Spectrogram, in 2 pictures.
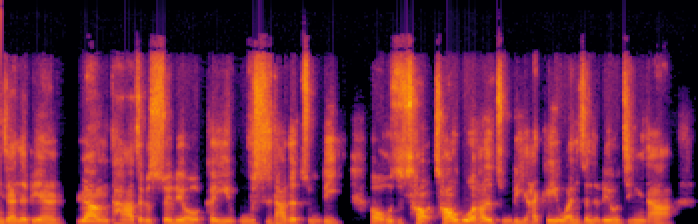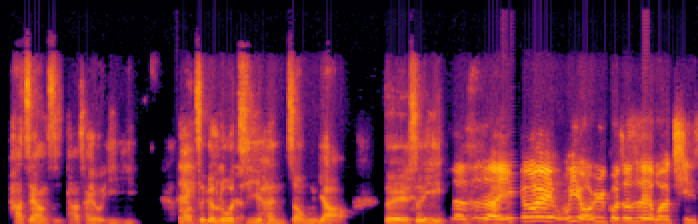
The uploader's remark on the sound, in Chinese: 只是音質的部分因為我們合體錄音都用Zoom。所以多少有點卡卡。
